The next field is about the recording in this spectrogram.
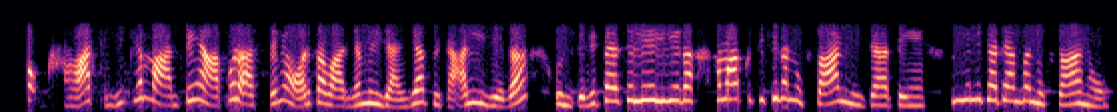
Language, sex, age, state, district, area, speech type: Urdu, female, 45-60, Uttar Pradesh, Lucknow, rural, conversation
